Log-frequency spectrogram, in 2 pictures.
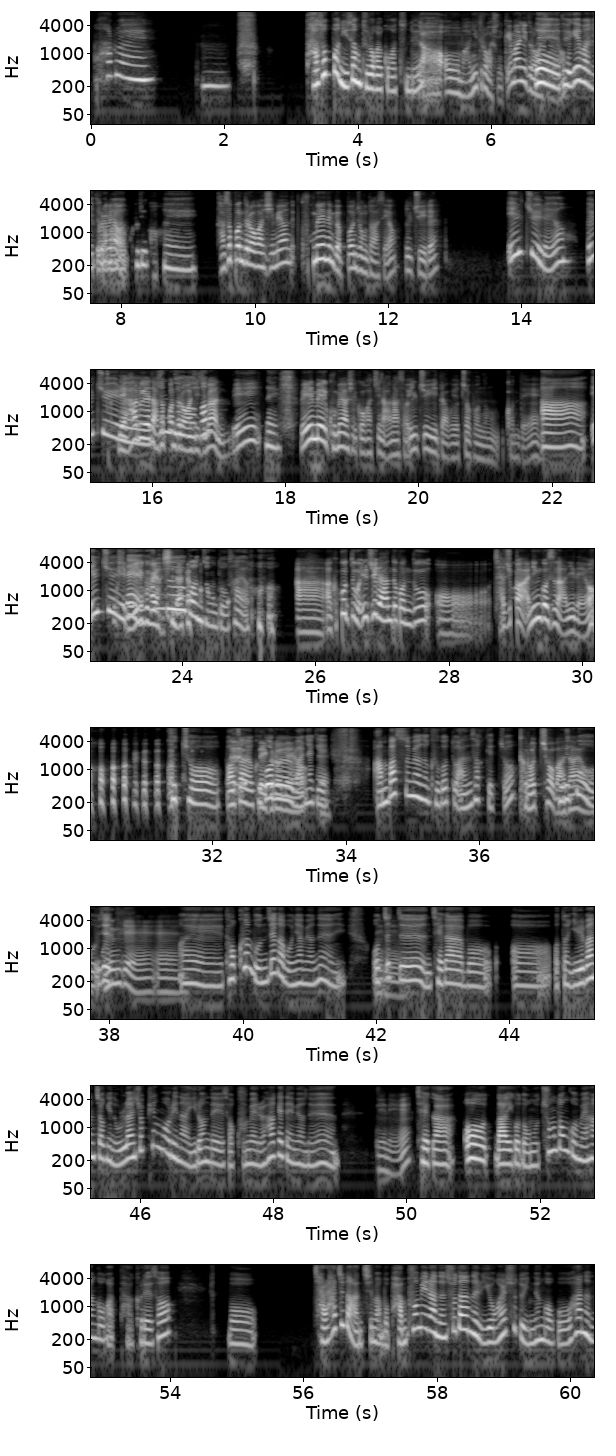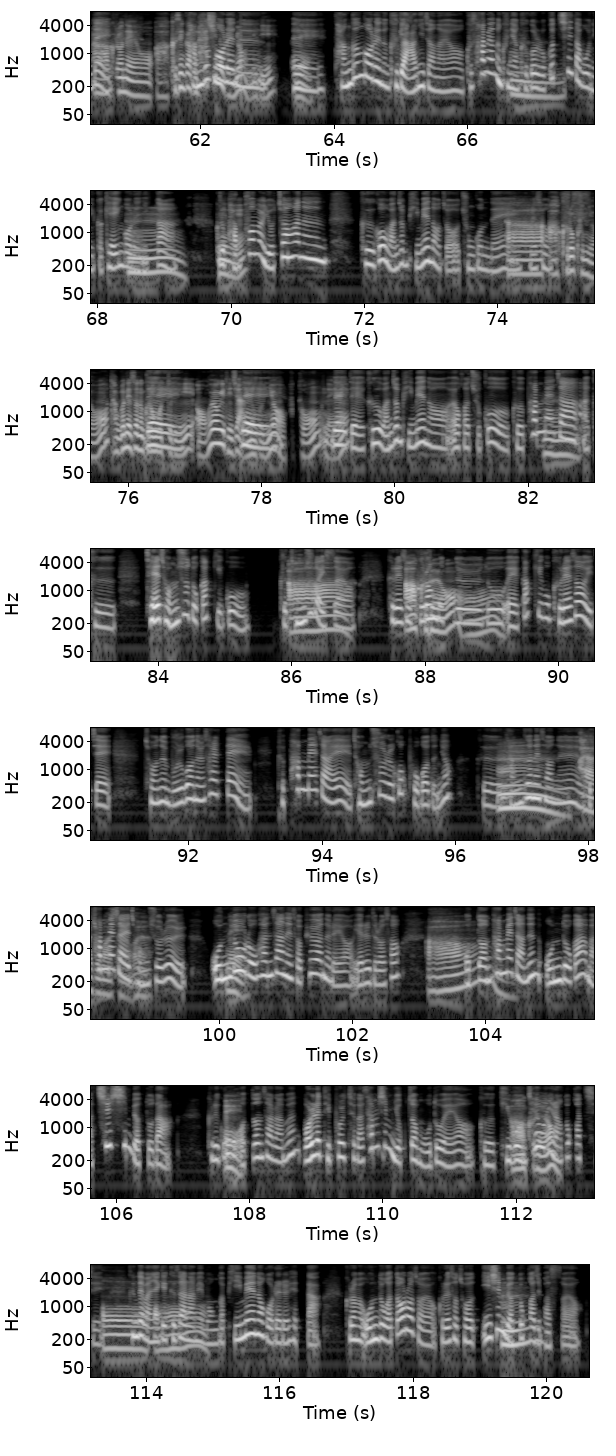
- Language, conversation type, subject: Korean, advice, 구매 후 자주 후회해서 소비를 조절하기 어려운데 어떻게 하면 좋을까요?
- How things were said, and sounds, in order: teeth sucking; tapping; teeth sucking; laughing while speaking: "구매하시나요?"; laugh; laughing while speaking: "아니네요"; laugh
